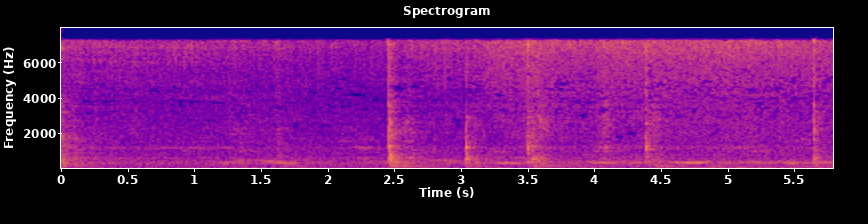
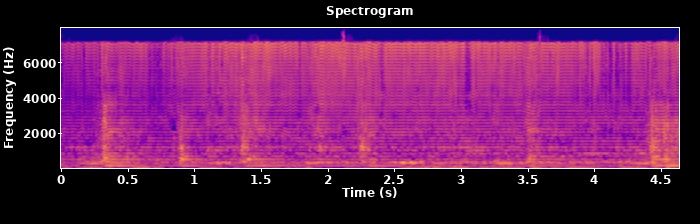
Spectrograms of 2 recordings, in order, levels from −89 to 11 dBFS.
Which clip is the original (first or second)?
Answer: first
